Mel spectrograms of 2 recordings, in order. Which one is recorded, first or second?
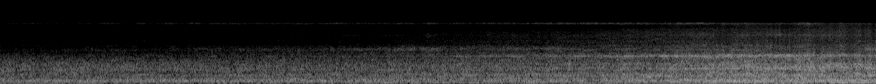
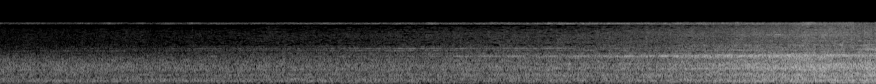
second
